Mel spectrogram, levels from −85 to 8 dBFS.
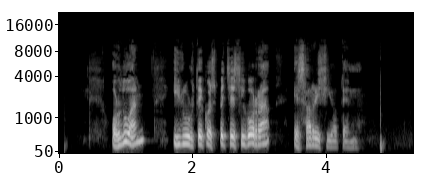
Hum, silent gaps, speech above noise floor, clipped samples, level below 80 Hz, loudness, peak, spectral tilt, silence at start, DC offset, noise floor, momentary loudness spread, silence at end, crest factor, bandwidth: none; none; 36 dB; under 0.1%; -68 dBFS; -22 LUFS; -4 dBFS; -5.5 dB/octave; 0.8 s; under 0.1%; -58 dBFS; 16 LU; 0.85 s; 18 dB; 10 kHz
